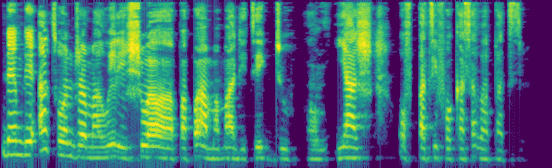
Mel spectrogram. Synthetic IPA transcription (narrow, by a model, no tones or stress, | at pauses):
dɛ̃ndeʔatwɔ̃ndɾamawedeʃɔaawapapaãmamadetek̚du | ɔmjaʃ | ɔfpatifɔkasabapati̥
